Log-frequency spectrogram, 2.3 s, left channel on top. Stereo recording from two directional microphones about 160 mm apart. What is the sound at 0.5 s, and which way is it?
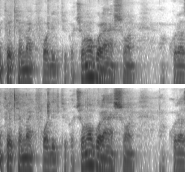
Speech, 35° right (ahead or behind).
